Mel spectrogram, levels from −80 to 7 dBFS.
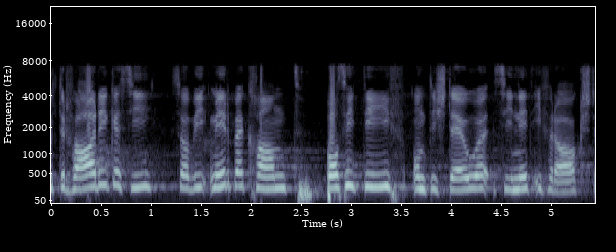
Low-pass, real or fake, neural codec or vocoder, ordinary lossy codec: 7.2 kHz; real; none; none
